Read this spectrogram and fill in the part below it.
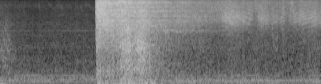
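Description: An energy burst whooshes and crackles.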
